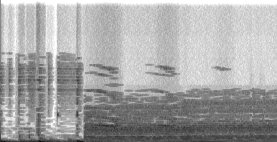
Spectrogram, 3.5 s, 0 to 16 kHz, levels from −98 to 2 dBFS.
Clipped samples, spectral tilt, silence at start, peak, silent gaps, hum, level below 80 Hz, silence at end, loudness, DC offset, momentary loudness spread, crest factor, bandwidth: under 0.1%; -4 dB/octave; 0 s; 0 dBFS; none; none; -22 dBFS; 0 s; -18 LUFS; under 0.1%; 3 LU; 16 dB; 16 kHz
